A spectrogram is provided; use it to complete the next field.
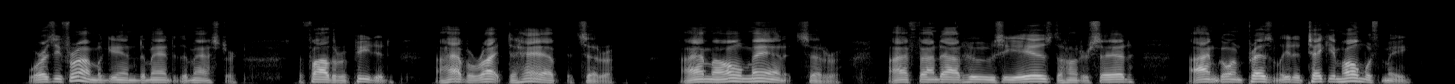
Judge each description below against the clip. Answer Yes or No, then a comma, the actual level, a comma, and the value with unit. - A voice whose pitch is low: Yes, low, 110 Hz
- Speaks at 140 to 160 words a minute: No, average, 180 wpm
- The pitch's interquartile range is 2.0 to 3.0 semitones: No, average, 3.7 semitones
